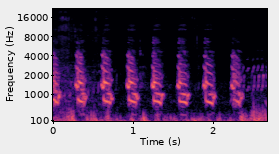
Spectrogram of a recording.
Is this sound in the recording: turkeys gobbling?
yes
